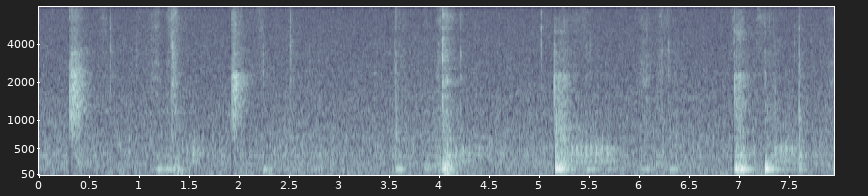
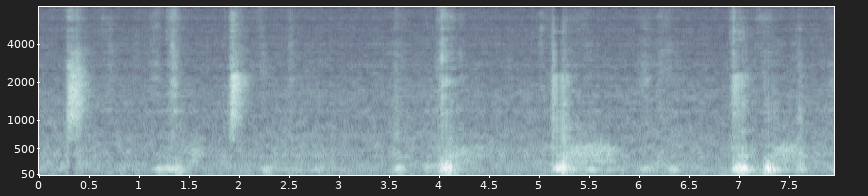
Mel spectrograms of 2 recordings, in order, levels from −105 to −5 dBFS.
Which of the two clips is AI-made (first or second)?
second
